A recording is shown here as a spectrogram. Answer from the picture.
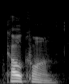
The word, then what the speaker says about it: Colquhoun: Sophie Colquhoun. Is that how you pronounce her surname? – Ribjahak. – Ribjahak. How do you pronounce Sophie's surname? – Colquhoun.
